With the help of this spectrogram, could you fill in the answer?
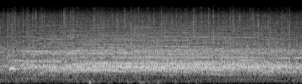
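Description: A large audience applauds and cheers steadily for musical guests, a dense wash of clapping with scattered whoops, loud and sustained for the whole stretch without any talking.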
